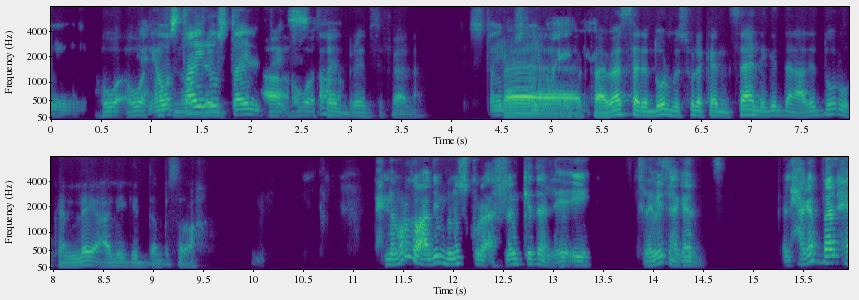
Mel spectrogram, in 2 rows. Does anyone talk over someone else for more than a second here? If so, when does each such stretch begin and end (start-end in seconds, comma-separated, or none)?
0.8-2.9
